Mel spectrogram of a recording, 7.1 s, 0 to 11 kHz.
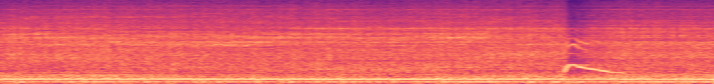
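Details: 1990 Ford Mustang Foxbody convertible V8 with newly installed ProCharger supercharger, first startup: steady, lumpy idle with a faint high blower whine on top; sounds healthy.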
